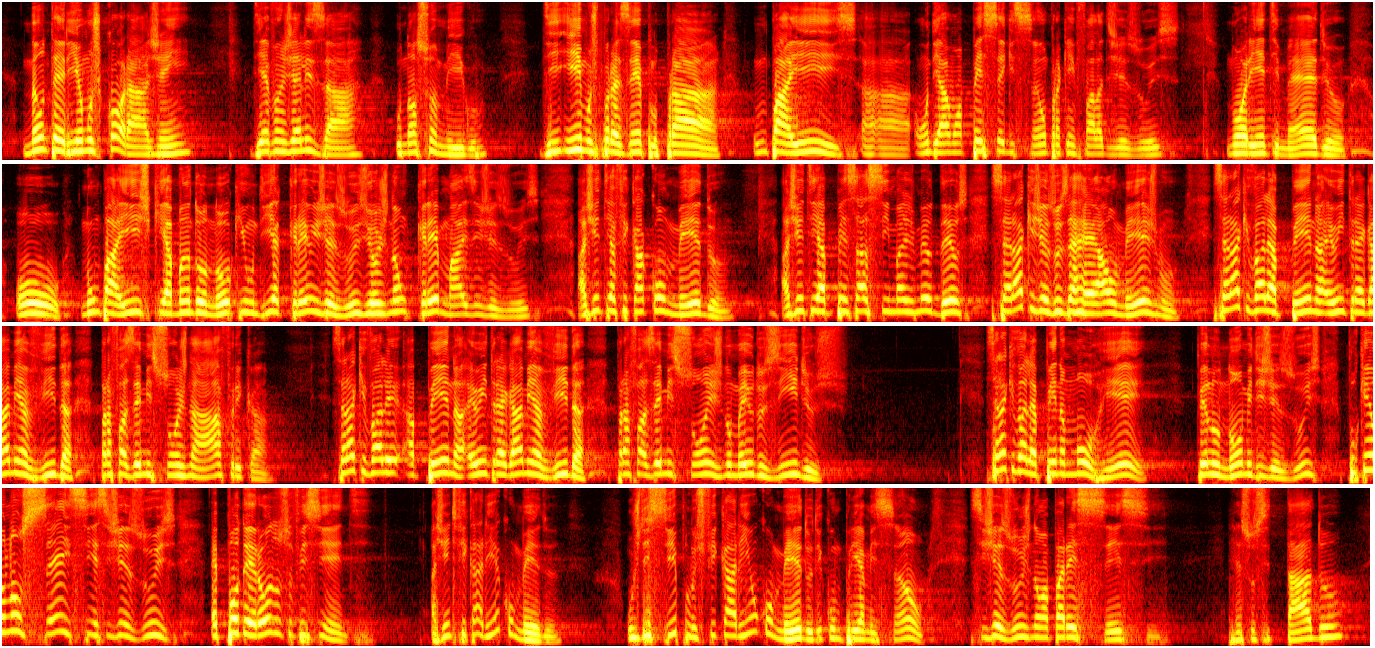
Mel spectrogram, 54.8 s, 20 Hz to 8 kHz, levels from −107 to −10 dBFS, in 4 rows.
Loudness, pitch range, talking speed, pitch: -25 LUFS, 155-215 Hz, 150 wpm, 190 Hz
